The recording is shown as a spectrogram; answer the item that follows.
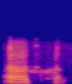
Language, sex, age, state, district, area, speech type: Hindi, female, 30-45, Bihar, Muzaffarpur, rural, conversation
